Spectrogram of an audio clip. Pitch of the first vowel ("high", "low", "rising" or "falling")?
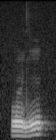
low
